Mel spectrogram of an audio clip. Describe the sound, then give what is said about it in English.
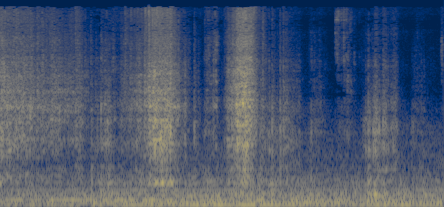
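Ice from a soda crunches as someone chomps on it. A few crisp, crackling bites stand out against a steady background hiss, with no talk. “I'm chomping on the ice of the soda right now”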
